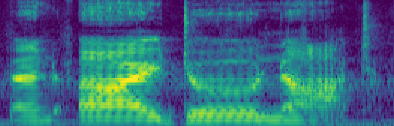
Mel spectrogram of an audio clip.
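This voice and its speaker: A man doing a loud, jeering bully eel. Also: medium pitch, extremely slow, smooth.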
